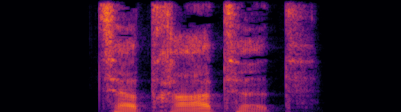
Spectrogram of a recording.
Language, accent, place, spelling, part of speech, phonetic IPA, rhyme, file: German, Germany, Berlin, zertratet, verb, [t͡sɛɐ̯ˈtʁaːtət], -aːtət, De-zertratet.ogg
- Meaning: second-person plural preterite of zertreten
